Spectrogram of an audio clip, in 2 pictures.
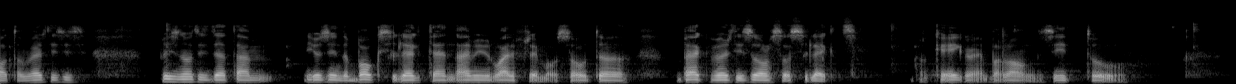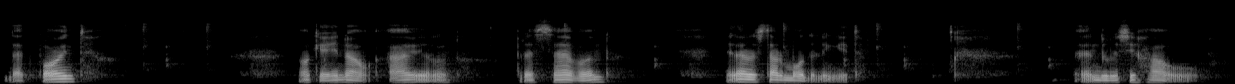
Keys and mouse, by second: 8.0 KP_1, 10.1 g, 17.2 KP_7, 23.1 a.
